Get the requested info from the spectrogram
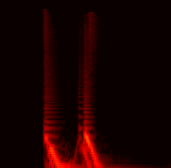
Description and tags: HK rektsaw tripletap B
I made this in max/mxp.
kick-drum, bass, hit, saw, kick, distorted, drum, B, one-shot, multisample, oneshot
